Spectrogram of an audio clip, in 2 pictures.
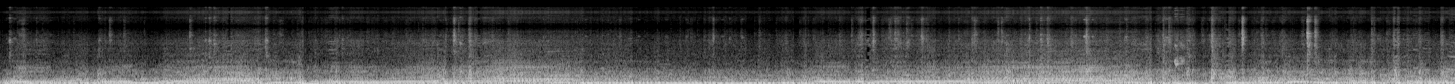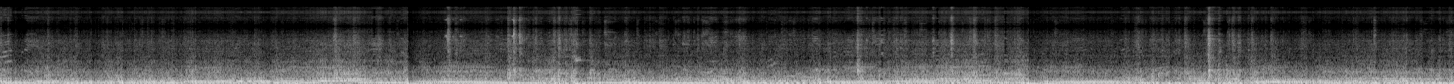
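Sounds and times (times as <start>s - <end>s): rally car engine revving: 0.0s - 29.0s
sharp clicks or knocks: 5.8s - 14.5s.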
